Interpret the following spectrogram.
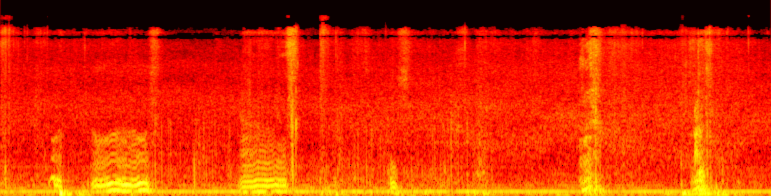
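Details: Prisca, a female Basenji putting on a tough act, gives short wavering squeals with a warbling pitch, two bursts near the start and a brief third. Softer grunts and snuffles follow over a steady low hum.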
